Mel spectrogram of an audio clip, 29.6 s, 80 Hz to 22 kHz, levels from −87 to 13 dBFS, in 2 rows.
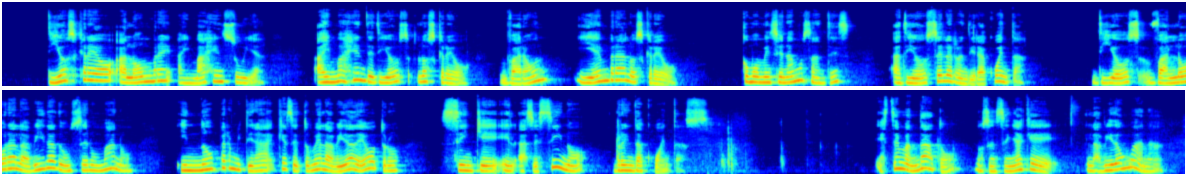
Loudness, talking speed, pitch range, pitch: -19 LUFS, 120 wpm, 205-255 Hz, 220 Hz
